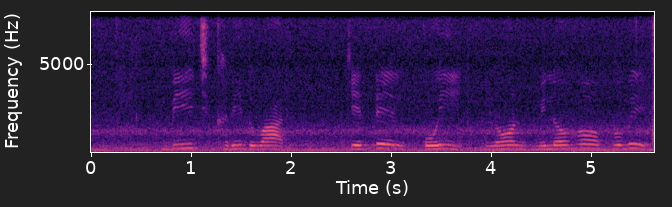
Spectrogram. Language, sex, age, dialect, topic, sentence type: Magahi, female, 25-30, Northeastern/Surjapuri, agriculture, question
